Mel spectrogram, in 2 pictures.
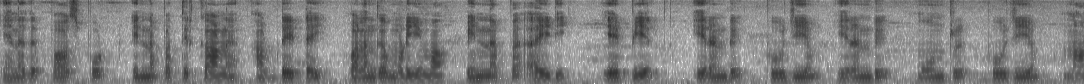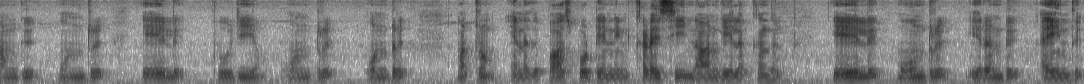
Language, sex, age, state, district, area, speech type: Tamil, male, 18-30, Tamil Nadu, Madurai, urban, read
